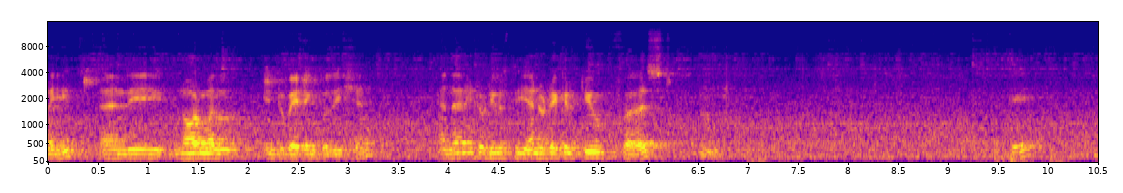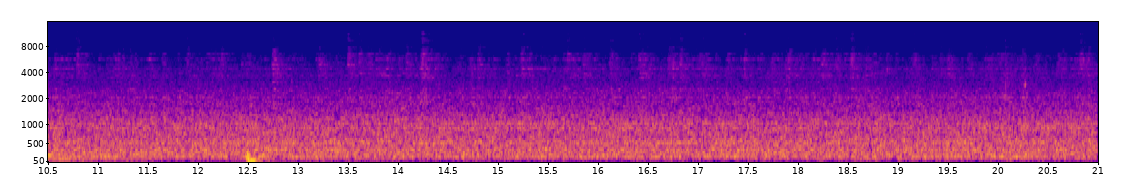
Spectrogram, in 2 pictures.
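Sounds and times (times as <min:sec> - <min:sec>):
steady background hiss: 0:00.0 - 0:21.0.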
